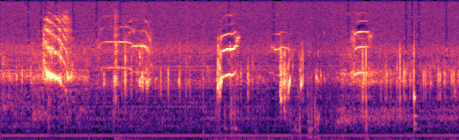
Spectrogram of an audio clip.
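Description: Manatees give short, high-pitched squeaks and chirps, some rising or wavering, spaced irregularly over a few seconds. They use these sounds to communicate with one another, here heard against a constant low electrical hum.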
